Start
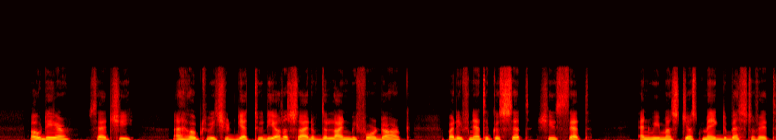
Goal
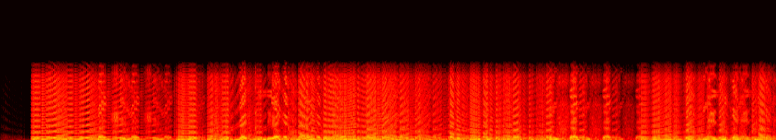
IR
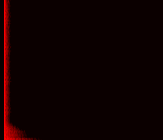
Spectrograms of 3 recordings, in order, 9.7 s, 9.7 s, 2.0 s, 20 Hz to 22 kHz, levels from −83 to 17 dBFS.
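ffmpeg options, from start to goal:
-filter_complex "[0:a]highpass=120,equalizer=f=1.4k:w=0.34:g=-10,bandreject=f=50:t=h:w=6,bandreject=f=100:t=h:w=6,bandreject=f=150:t=h:w=6,bandreject=f=200:t=h:w=6,bandreject=f=250:t=h:w=6,bandreject=f=300:t=h:w=6,bandreject=f=350:t=h:w=6,bandreject=f=400:t=h:w=6,acrusher=samples=28:mix=1:aa=0.000001:lfo=1:lforange=44.8:lforate=0.53,highshelf=f=3.3k:g=10.5,asplit=2[a][b];[b]aecho=0:1:412|824|1236|1648|2060|2472:0.562|0.287|0.146|0.0746|0.038|0.0194[c];[a][c]amix=inputs=2:normalize=0,flanger=delay=5.6:depth=6.8:regen=49:speed=1.8:shape=sinusoidal,aresample=22050,aresample=44100,alimiter=level_in=18.5dB:limit=-1dB:release=50:level=0:latency=1,volume=-8dB"

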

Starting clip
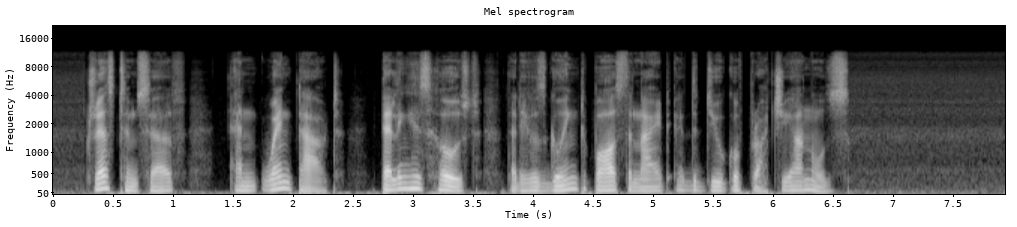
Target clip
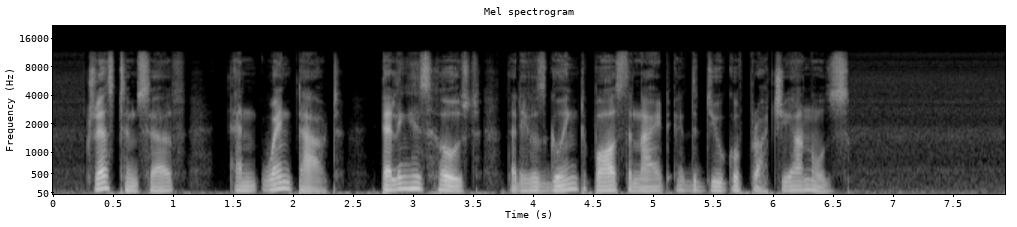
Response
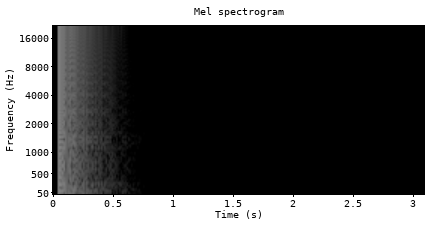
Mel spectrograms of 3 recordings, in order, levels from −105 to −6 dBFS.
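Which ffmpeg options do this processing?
-af "highshelf=f=9.9k:g=6.5,volume=-8.5dB"

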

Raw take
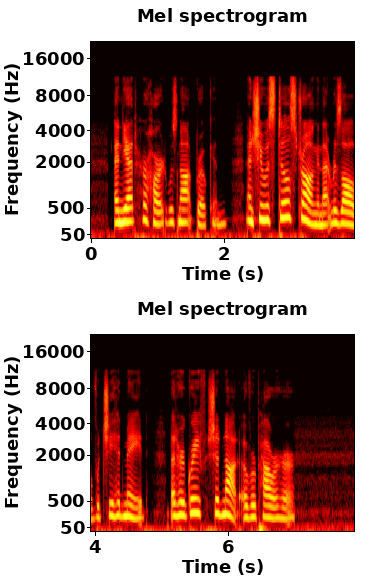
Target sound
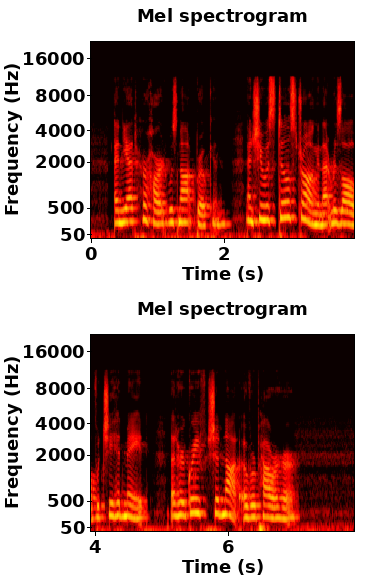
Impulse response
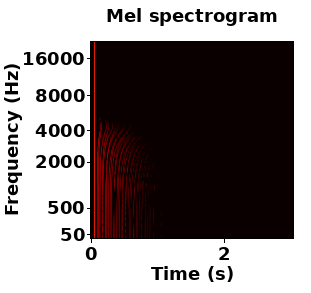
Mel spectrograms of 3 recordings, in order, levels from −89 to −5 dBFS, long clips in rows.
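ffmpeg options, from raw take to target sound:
-filter_complex "[0:a]alimiter=limit=-23dB:level=0:latency=1:release=80[a];[1:a]atrim=start_sample=2205,atrim=end_sample=3528,asetrate=30870,aresample=44100[b];[a][b]afir=irnorm=-1:irlink=0"

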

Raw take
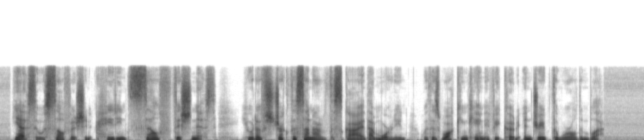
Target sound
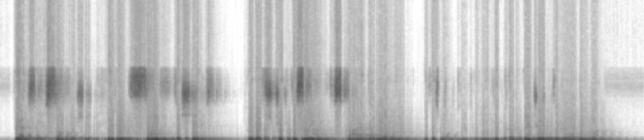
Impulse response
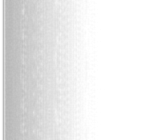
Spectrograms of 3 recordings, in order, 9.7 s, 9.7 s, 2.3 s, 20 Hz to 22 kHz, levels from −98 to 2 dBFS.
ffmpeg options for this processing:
-filter_complex "[0:a]firequalizer=gain_entry='entry(310,0);entry(670,-14);entry(3300,-25);entry(7500,2)':delay=0.05:min_phase=1,asettb=1/sr,asplit=3[a][b][c];[a]atrim=end=6.654[d];[b]atrim=start=6.65:end=7.23,asetpts=PTS-STARTPTS,afade=t=in:d=0.004:c=qsin,afade=t=out:st=0.576:d=0.004:c=qsin,acompressor=threshold=-34dB:ratio=4[e];[c]atrim=start=7.226[f];[d][e]acrossfade=d=0.004:c1=hsin:c2=qsin[g];[g][f]acrossfade=d=0.004:c1=qsin:c2=hsin,acrusher=bits=3:mode=log:mix=0:aa=0.000001,asplit=2[h][i];[i]adelay=123,lowpass=f=3.6k:p=1,volume=-6.5dB,asplit=2[j][k];[k]adelay=123,lowpass=f=3.6k:p=1,volume=0.5,asplit=2[l][m];[m]adelay=123,lowpass=f=3.6k:p=1,volume=0.5,asplit=2[n][o];[o]adelay=123,lowpass=f=3.6k:p=1,volume=0.5,asplit=2[p][q];[q]adelay=123,lowpass=f=3.6k:p=1,volume=0.5,asplit=2[r][s];[s]adelay=123,lowpass=f=3.6k:p=1,volume=0.5[t];[h][j][l][n][p][r][t]amix=inputs=7:normalize=0,volume=-7dB"

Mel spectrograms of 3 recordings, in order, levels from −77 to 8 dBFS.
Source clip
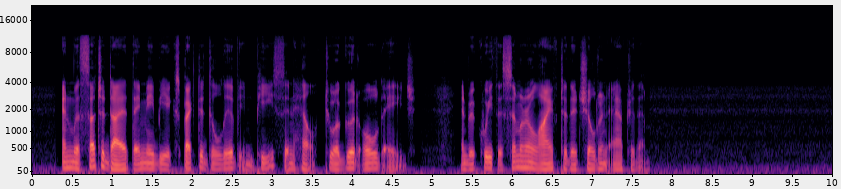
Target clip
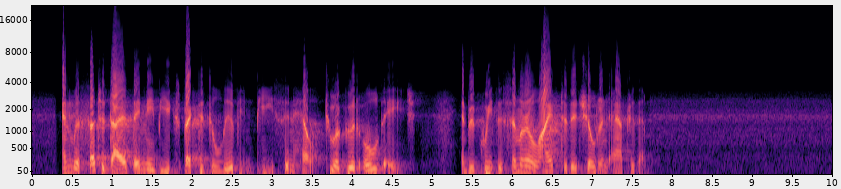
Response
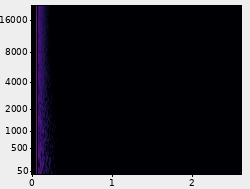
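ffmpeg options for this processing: -filter_complex "[0:a]equalizer=f=1.6k:t=o:w=2.3:g=14.5,highpass=f=300:t=q:w=0.5412,highpass=f=300:t=q:w=1.307,lowpass=f=2.5k:t=q:w=0.5176,lowpass=f=2.5k:t=q:w=0.7071,lowpass=f=2.5k:t=q:w=1.932,afreqshift=-300,asplit=2[a][b];[1:a]atrim=start_sample=2205,adelay=75[c];[b][c]afir=irnorm=-1:irlink=0,volume=-19.5dB[d];[a][d]amix=inputs=2:normalize=0,acontrast=89,volume=-1dB"

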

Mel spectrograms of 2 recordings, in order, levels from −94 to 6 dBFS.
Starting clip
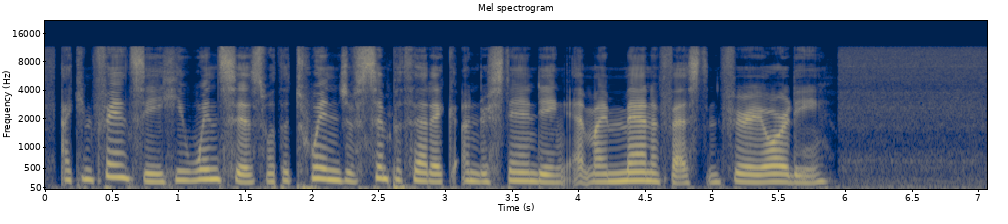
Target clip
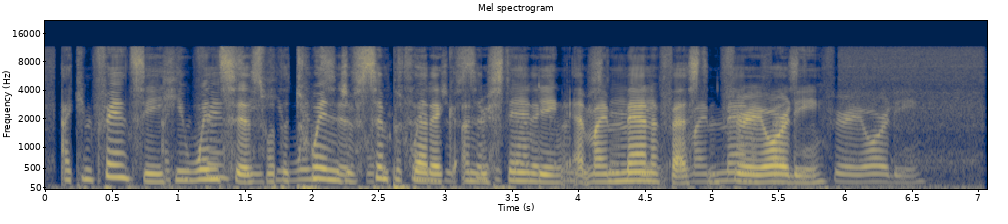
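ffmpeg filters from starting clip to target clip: -af "equalizer=f=190:w=1.1:g=-11,aecho=1:1:749:0.299,volume=6.5dB"

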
